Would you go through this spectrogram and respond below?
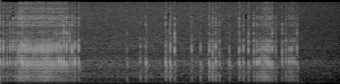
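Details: A Pomeranian rescue dog snoring, with rough, rattling snores and fluttering bursts between breaths in a quiet room.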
